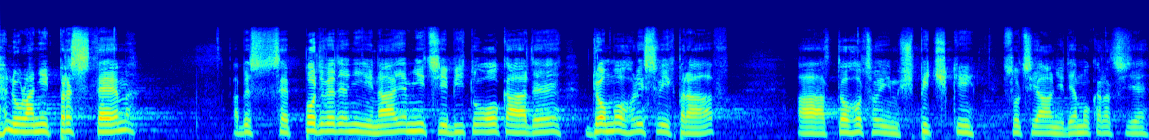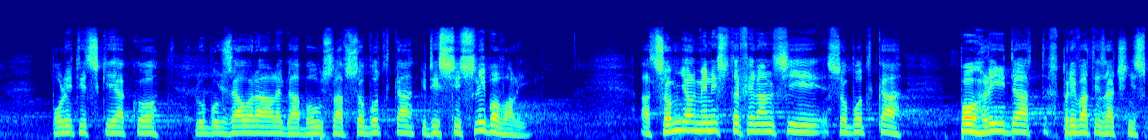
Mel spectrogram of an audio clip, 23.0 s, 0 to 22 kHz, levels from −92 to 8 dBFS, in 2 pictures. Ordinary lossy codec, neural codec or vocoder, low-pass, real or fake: Opus, 64 kbps; none; 10.8 kHz; real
